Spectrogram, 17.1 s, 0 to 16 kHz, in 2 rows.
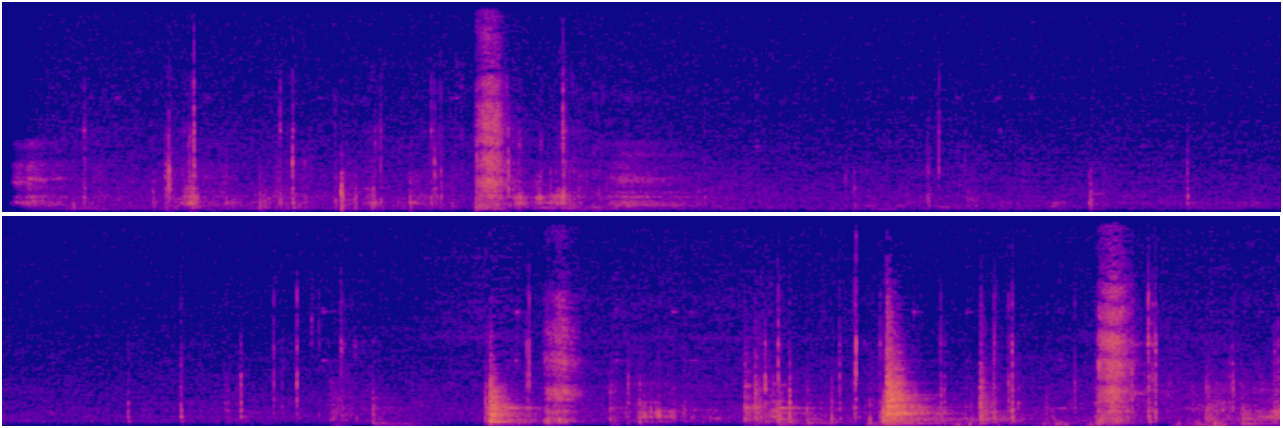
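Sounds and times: footsteps on steel stairs: 10.8s - 15.5s, 16.5s - 17.0s.

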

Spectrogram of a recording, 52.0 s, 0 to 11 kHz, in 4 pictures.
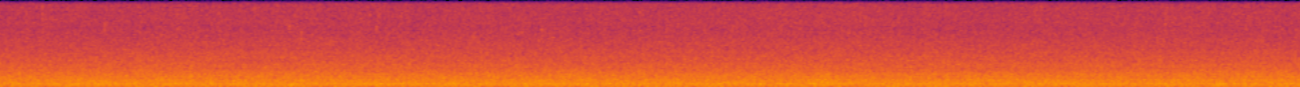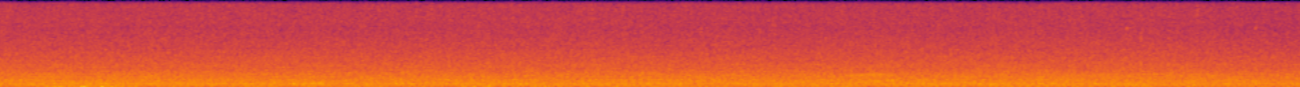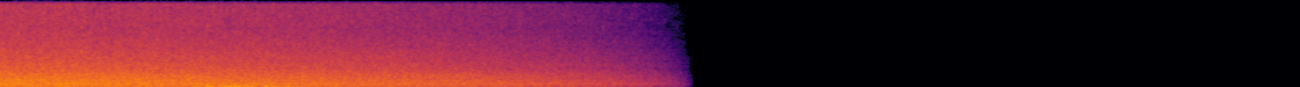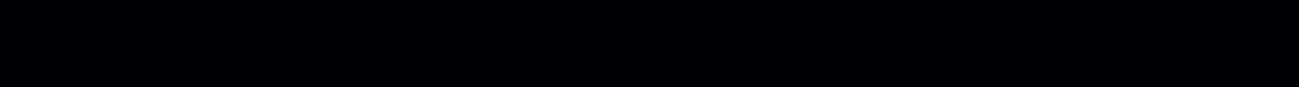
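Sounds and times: river rapids rushing over boulders: 0.0s - 32.6s.

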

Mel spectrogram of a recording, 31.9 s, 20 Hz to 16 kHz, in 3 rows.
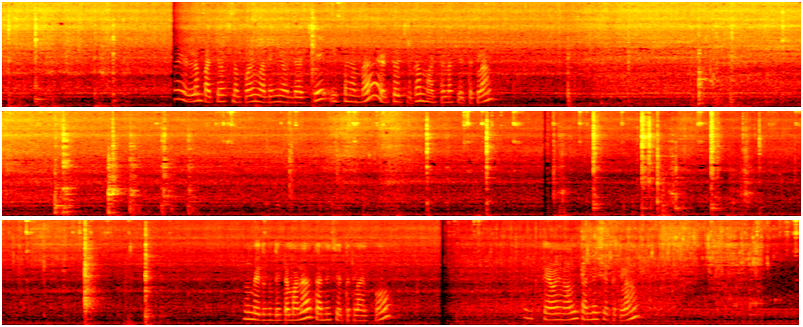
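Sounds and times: meat sizzling in pot: 0.0s - 31.9s.

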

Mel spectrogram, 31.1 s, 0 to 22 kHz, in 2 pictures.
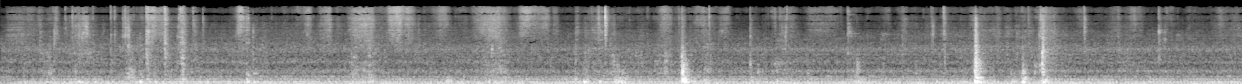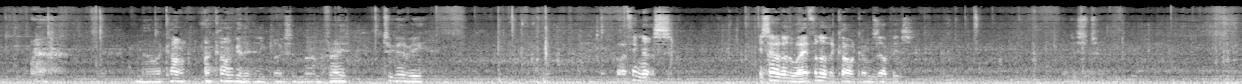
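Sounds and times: low machine hum: 0.0s - 31.0s
heavy cable knocks and clunks: 7.2s - 9.7s, 12.0s - 13.3s.

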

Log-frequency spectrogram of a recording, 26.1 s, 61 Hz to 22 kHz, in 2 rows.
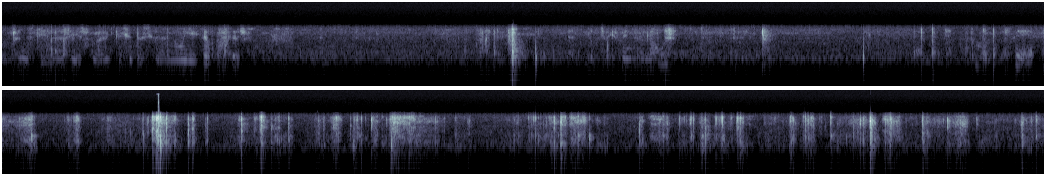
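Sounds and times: packaging crinkling and crackling: 11.4s - 26.0s.

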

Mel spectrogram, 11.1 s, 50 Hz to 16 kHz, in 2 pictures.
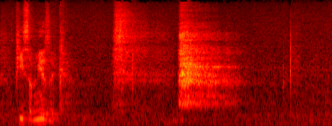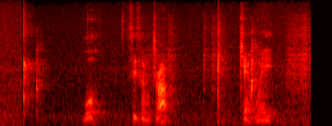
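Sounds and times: person breathing in: 1.9s - 4.2s.

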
